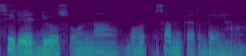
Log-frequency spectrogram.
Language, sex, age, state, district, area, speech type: Punjabi, female, 60+, Punjab, Rupnagar, urban, spontaneous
